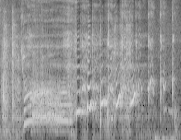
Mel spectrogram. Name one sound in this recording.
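A young woman groans loudly and cries out close by.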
